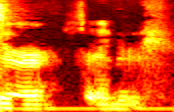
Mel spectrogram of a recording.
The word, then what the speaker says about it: Shedeur Sanders: It He's was just Shedeur Sanders. no. Okay, yeah. Yeah, that's how you pronounce it.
